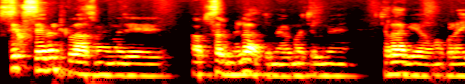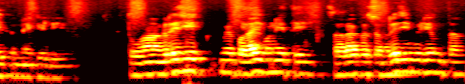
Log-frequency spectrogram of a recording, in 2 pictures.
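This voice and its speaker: There is audible room echo as a man speaks at a fairly high pitch, keeping a moderate pace and fairly even intonation. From India, western Uttar Pradesh. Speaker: translator. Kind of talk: interview.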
